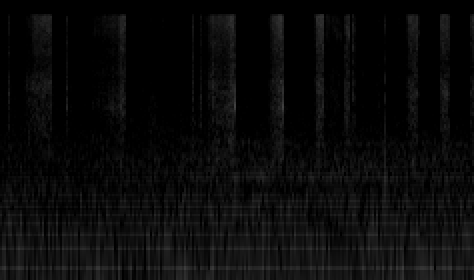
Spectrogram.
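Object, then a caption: Expanded polystyrene packing peanut. A single small, light white expanded-polystyrene packing peanut is held in fingers, laid on a table and brushed with a bristle brush, while a tub of other peanuts sits idle beside it. A series of short, bright, dry scratching bursts rises from a quiet hiss, with no ring after each stroke.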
